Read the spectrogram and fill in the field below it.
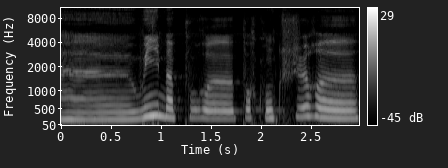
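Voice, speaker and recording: A woman with a fairly high pitch speaks in a fairly even intonation. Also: very clean recording, silent background. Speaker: manga translator. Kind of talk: public talk interview. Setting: library event with live audience. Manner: halting, many hesitations.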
